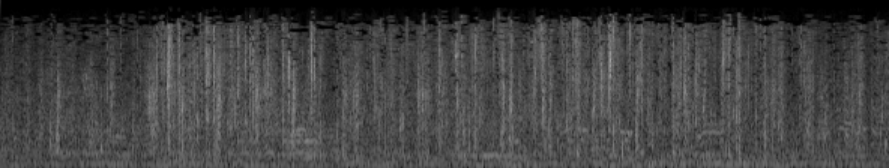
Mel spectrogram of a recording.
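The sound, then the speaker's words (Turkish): Horses' hooves clip-clop loudly in a rapid, continuous rhythm, with many closely spaced, overlapping strikes that hold a steady level throughout. “En iyisi atları burada bırakalım.”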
